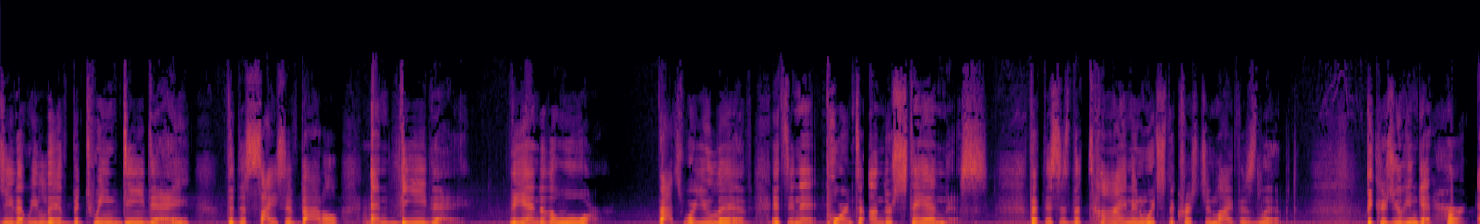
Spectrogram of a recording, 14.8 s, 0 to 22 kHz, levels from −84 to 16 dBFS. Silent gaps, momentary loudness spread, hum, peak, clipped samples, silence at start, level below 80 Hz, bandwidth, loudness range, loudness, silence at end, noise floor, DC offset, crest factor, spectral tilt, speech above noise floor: none; 8 LU; none; -2 dBFS; under 0.1%; 0 s; -46 dBFS; 16.5 kHz; 2 LU; -23 LUFS; 0 s; -49 dBFS; under 0.1%; 20 dB; -4.5 dB/octave; 27 dB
